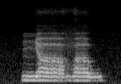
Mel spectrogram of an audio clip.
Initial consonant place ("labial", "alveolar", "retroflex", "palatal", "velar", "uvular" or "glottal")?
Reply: palatal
